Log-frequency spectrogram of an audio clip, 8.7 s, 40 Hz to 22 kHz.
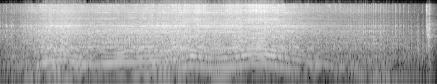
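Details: TVS Apache RTR 4V motorcycle: engine revved up and down twice, pitch following the throttle, with a rough, busy clatter underneath; internal engine noise, cause unconfirmed.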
